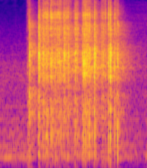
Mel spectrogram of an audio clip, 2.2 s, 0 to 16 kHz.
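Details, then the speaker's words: Short run of sharp, uneven pops and crackles with no steady sizzle from a Vulcan MIG Max 215 welder with a clean tip, gas seemingly present and a 3.5 setting, while welding a belt sander stand; the arc is unstable and the cause is not found. "Something weird's going on. Sounds like we have gas. We have D manual 3.5. What is going on, man?"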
